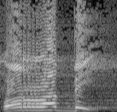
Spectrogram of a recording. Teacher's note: فأدغمنا اللام في الراء من قبيل التقارب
